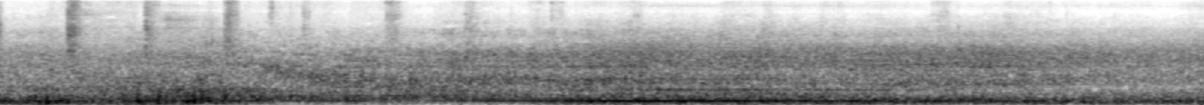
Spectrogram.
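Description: A motor vehicle's engine idling: a steady low hum that grows stronger about a second in, with a few faint clicks over it.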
